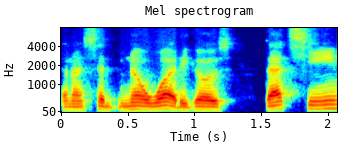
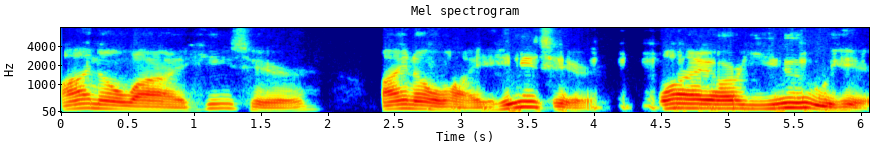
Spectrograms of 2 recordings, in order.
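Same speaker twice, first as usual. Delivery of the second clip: slow, very Hollywood manner of talking; 3 semitones higher than usual. Retelling what a manager said at an after party: very Hollywood manner. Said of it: "he says to me in a very Hollywood way".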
